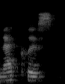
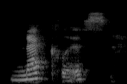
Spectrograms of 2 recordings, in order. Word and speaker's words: necklace: So in earring, we say earring, and in necklace, necklace.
